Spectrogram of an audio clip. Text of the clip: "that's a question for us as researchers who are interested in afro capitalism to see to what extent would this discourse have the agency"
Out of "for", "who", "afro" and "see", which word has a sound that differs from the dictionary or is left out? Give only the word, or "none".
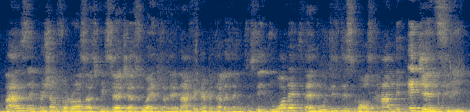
afro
